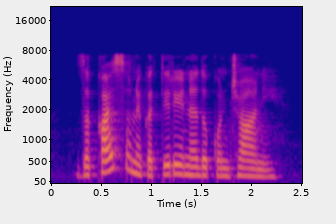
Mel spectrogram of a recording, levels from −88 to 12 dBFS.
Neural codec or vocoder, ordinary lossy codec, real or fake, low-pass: none; none; real; 7.2 kHz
